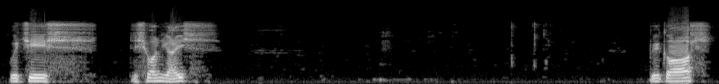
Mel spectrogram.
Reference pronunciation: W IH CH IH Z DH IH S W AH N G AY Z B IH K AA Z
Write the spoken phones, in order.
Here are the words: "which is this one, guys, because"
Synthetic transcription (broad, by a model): W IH CH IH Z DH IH S W AH N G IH S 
